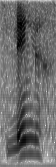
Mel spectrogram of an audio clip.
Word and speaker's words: Ning: And before I actually ask the question, share with everyone on the call about the Ning Network, what it is, what they can do with it, because this is such an important new asset that you've brought to fold here. – The Ning Network. – We better spell that, by the way. – N-I-N-G.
